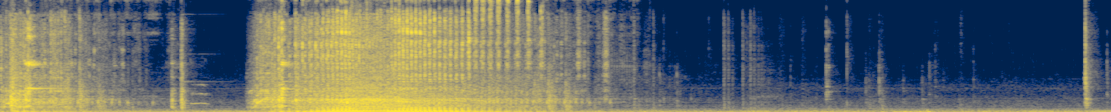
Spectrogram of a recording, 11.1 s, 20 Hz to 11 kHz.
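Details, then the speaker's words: Honda EX1000 generator, choked, pulled with carb cleaner as starting fluid after old gas: catches and revs about three seconds then fades out; fuel starvation from clogged carburetor main jet. "We tried starting it up. We then, it just started with starting fluid and it started on the gas. Drained the old gas, thinking, maybe that's what it was, because we saw the original gas in there. Put some fresh gas in, and it still wasn't starting."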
